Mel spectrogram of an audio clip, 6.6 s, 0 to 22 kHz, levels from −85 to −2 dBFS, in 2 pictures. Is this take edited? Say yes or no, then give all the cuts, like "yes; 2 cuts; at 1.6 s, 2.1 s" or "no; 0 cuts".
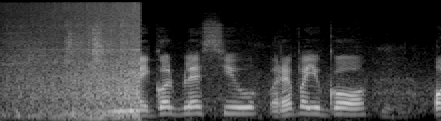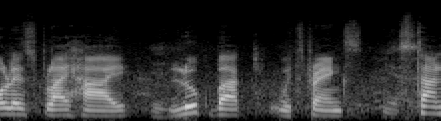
yes; 1 cut; at 1.1 s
